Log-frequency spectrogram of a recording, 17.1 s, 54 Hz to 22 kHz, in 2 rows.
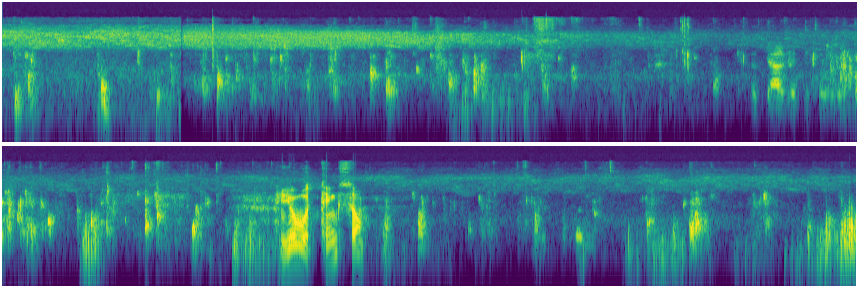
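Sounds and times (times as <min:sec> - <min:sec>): steady high hiss: 0:00.0 - 0:08.2
water lapping against a boat: 0:00.0 - 0:17.0.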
